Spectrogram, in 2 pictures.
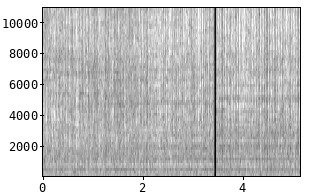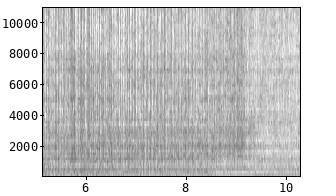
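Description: A race car engine idles with a loud, deep, lumpy rumble.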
